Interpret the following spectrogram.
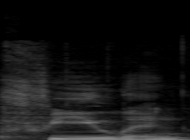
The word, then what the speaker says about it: feeling: Because it seems to then add an extra syllable. When I say feel, it's one syllable, but it almost sounds like two. Feel. When I say feeling, feeling, basically, it's two syllables, not three.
